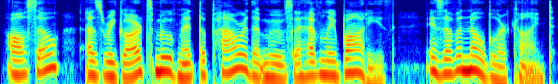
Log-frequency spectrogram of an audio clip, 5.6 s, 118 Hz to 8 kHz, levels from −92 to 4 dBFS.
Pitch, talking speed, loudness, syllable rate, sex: 195 Hz, 170 wpm, -16 LUFS, 5.5 syllables/s, female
